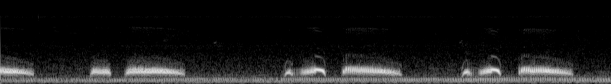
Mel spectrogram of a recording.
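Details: Lure call of a spotted dove for bird trapping, deep mellow cooing where brief clipped notes lead into a sustained coo, phrase after phrase at steady spacing, soft background drone.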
